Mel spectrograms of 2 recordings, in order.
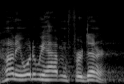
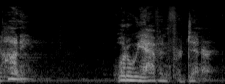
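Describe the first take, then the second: First: It is said aloud, fairly loudly. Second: It is whispered very quietly.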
